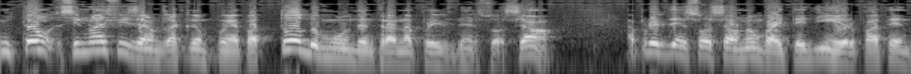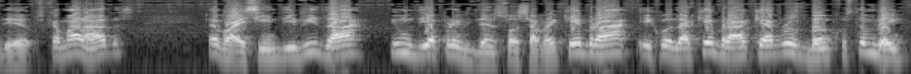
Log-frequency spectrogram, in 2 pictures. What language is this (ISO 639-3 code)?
por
